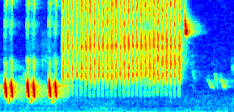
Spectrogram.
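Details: Common nightingale singing in a lush green forest beside a river: three pairs of sharp doubled notes, then a long, dense, buzzy high trill of about a second and a half, ending in a thin upward flick.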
